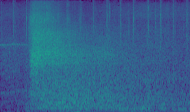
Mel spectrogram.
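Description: Thunderstorm in Zelda: Breath of the Wild: quiet for half a second, then a sudden broad rumble and rush of rain. It holds steady and faint to the end.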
